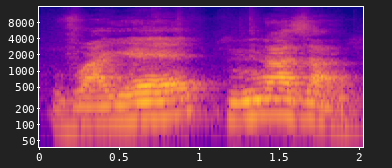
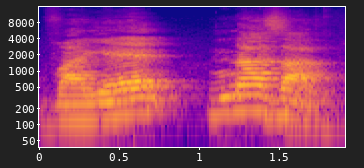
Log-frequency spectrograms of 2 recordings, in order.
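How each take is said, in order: Both takes have the same delivery.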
